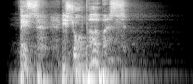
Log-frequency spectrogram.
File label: Midfight Mono; Malachai Combat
